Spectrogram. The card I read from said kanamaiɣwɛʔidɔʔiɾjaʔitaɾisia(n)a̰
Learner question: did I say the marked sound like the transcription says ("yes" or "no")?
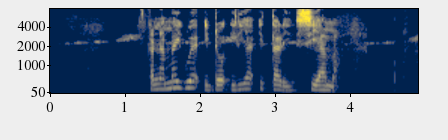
no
